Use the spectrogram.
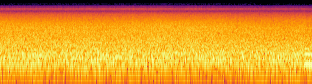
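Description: Roaring whitewater of the Niagara River rapids along the White Water Walk boardwalk, a steady, loud, dense broadband rush that never lets up, close and overwhelming with no voices.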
